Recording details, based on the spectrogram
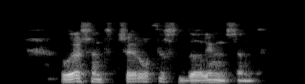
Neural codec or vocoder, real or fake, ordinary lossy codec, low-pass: none; real; Opus, 16 kbps; 7.2 kHz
